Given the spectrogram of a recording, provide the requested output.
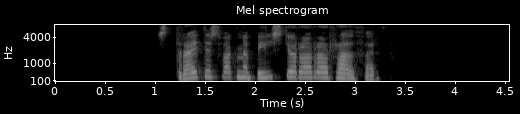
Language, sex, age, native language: Icelandic, female, 30-39, Icelandic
